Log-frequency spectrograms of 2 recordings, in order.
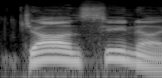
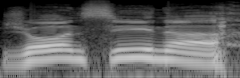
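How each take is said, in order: First: It is said in a plain accent. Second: It is said in an Arabic accent.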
